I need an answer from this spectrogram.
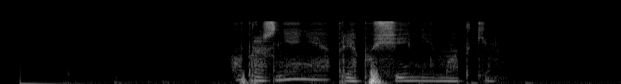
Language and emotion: Russian, sad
